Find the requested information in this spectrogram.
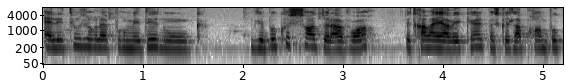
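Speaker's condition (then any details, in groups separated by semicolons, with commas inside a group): Deafness, acquired deafness, kidney-disease related; kidney disease from age 1.5 damaged ears, progressive loss, hearing aids, left ear deaf at 20; cochlear implant as cochlear nerve died, hears interviewer, lip reading in groups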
